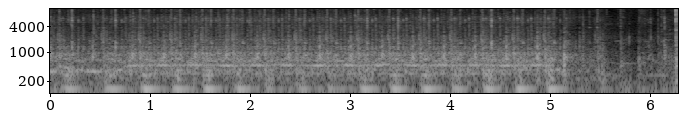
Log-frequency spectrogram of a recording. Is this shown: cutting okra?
no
